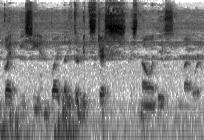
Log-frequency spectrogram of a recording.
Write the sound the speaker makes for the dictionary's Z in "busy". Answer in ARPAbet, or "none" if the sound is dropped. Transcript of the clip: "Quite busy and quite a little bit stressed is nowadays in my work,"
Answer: S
